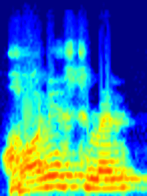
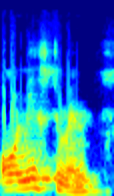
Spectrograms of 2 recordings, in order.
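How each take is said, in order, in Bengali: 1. প্রথম শব্দটি h ধ্বনি দিয়ে শুরু হয়। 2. প্রথম শব্দটি স্বরধ্বনি দিয়ে শুরু হয়। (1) "এইচ আছে তো, তাহলে উচ্চারণটা কি হওয়ার কথা?" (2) "আমরা কি বলি?"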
